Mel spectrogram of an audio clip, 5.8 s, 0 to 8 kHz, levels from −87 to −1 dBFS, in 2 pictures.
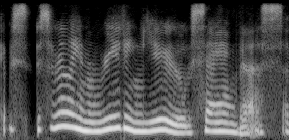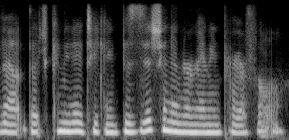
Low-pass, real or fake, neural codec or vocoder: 7.2 kHz; fake; codec, 16 kHz, 2 kbps, FreqCodec, smaller model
